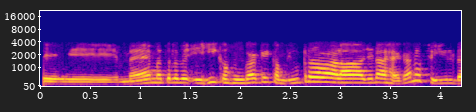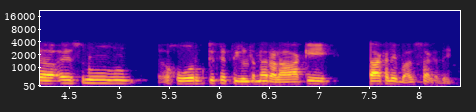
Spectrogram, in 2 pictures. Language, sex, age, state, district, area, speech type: Punjabi, male, 30-45, Punjab, Amritsar, rural, conversation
